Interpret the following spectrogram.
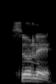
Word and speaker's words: Solé: Alors, est-ce que tu peux me dire si on dit Sol ou Solé? Solé. Solé.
